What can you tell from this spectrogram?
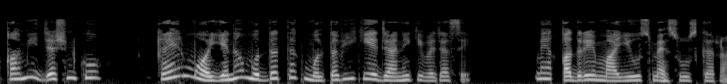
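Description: Speech runs throughout with plainly audible MP3 compression damage, likely from a low bitrate around 32 kbps. Nothing comes through above 8.4 kHz, and the watery, swirling texture as weak components flicker between frames sets it apart from a simple low-pass filter.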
